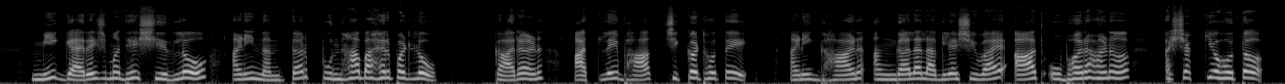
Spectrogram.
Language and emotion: Marathi, disgusted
